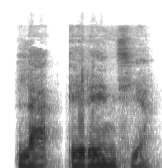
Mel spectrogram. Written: La herencia

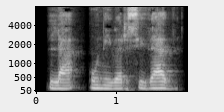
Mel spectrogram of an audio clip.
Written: La universidad

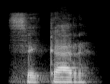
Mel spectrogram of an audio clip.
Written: Secar

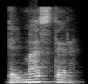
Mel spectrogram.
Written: El master

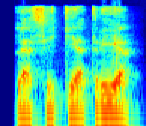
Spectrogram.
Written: La psiquiatria

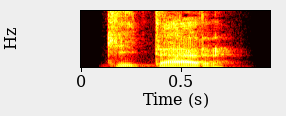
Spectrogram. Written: Quitar

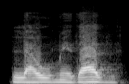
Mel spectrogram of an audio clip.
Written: La humedad

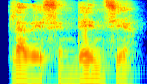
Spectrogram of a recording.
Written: La descendencia

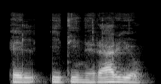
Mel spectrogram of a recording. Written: El itinerario

